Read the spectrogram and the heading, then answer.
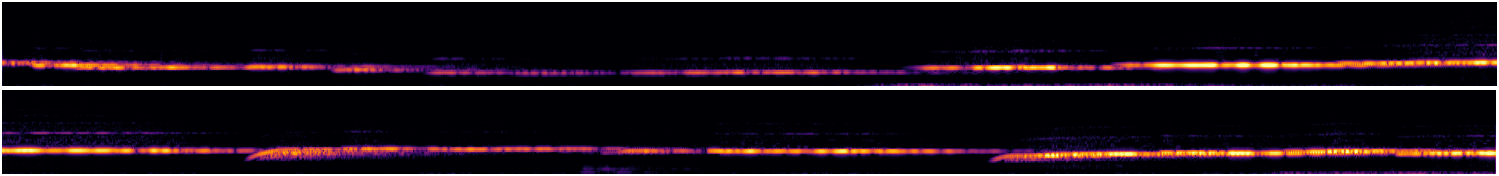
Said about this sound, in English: All was quiet for long minutes. And then Chambers heard a most curious whistling coming from below in the town square.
